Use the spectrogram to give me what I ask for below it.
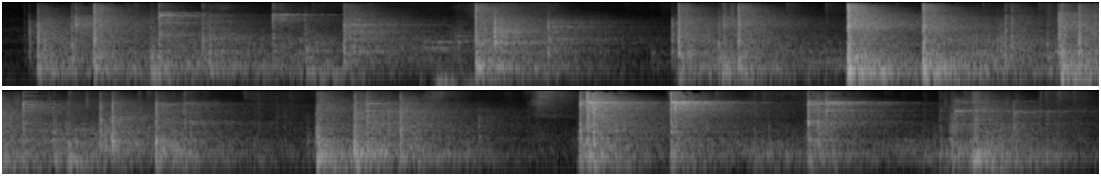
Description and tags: Sounds recorded at Colégio João Paulo II school, Braga, Portugal.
